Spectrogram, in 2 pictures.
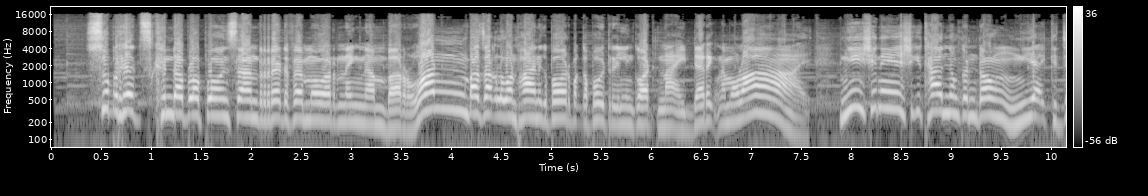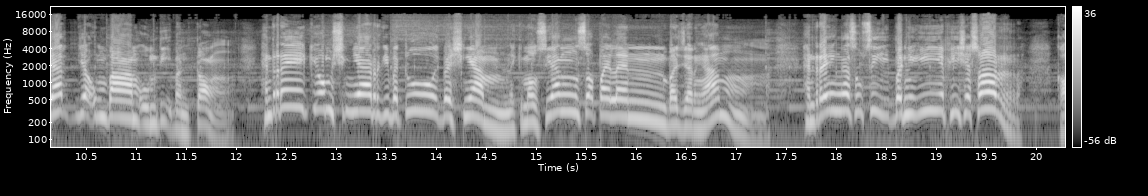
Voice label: short poem on drinking water

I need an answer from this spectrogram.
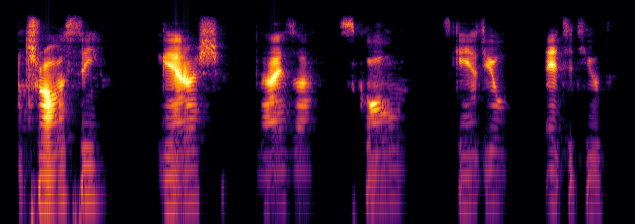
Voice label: male; Kovrov Russia 1989

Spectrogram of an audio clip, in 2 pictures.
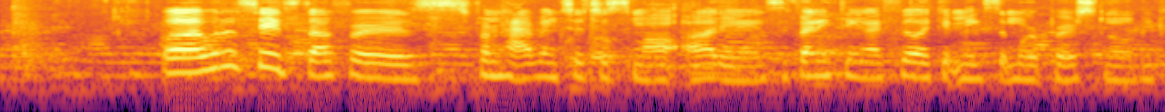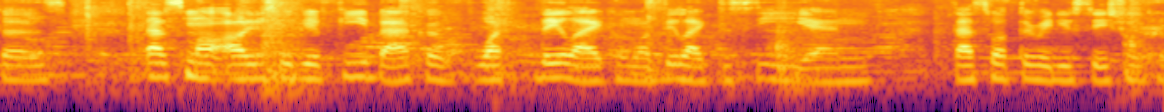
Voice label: suffering ethnic radio

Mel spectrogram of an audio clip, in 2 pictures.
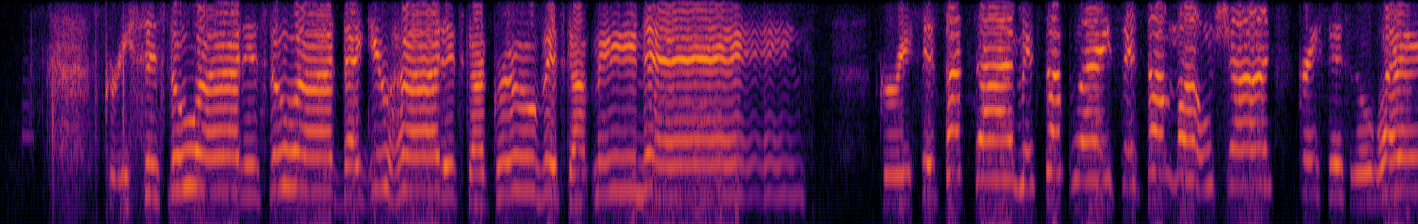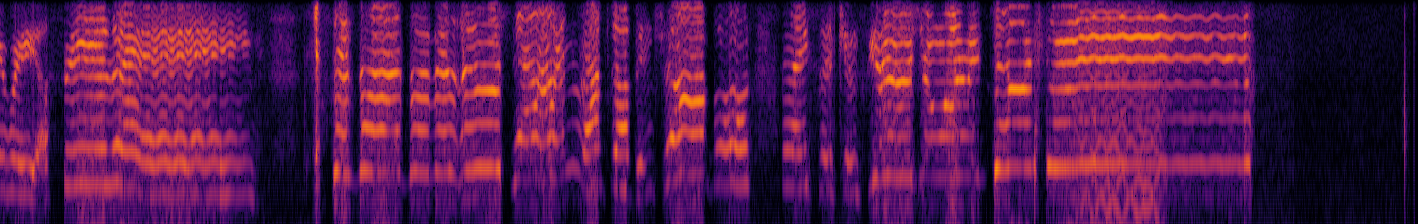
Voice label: voicemail left for me at work

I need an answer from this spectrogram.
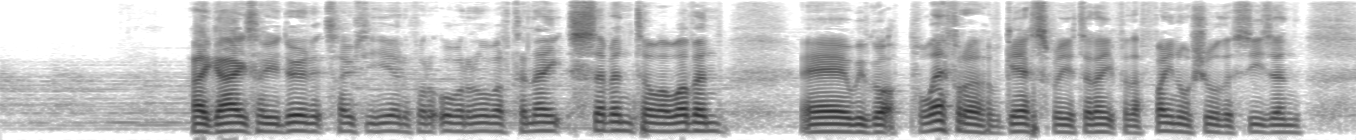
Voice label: advert

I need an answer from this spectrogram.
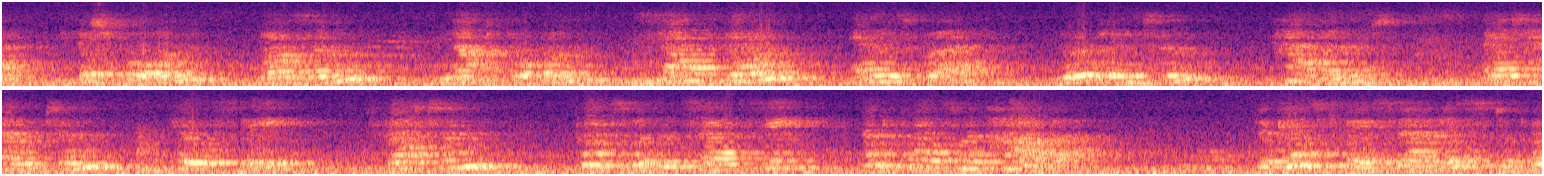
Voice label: pre recorded platform announcement

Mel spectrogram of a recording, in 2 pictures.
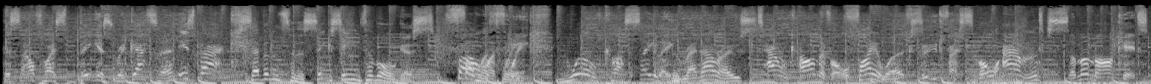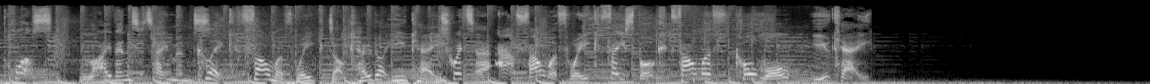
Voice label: promo trail; pirate fm

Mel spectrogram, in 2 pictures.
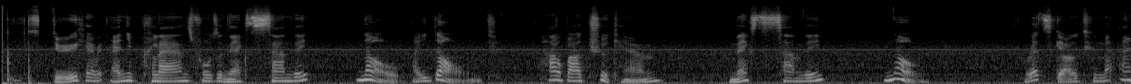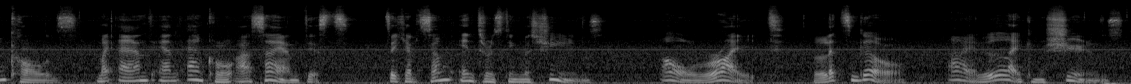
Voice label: read aloud

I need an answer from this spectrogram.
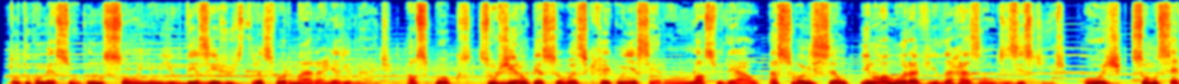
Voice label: spot; hospital anchieta 15 anos

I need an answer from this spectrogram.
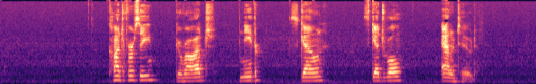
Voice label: Tallahassee Florida male

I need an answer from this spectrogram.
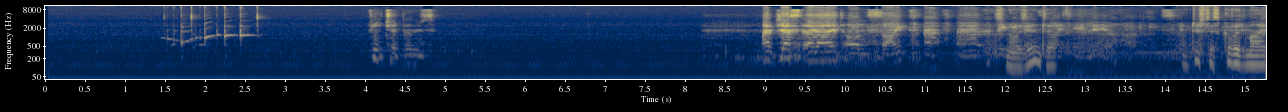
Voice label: Nabaztag reads audioboos

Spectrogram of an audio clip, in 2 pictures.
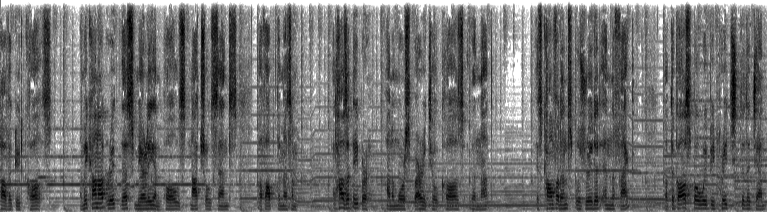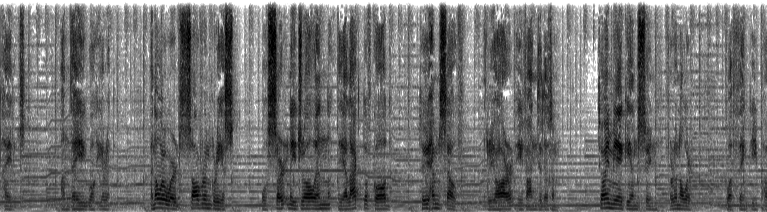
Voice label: all confident preaching

